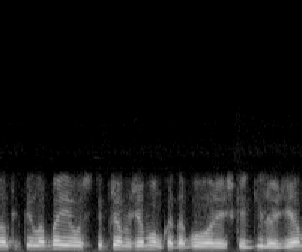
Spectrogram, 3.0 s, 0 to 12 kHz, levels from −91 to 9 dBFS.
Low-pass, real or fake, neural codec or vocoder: 7.2 kHz; real; none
